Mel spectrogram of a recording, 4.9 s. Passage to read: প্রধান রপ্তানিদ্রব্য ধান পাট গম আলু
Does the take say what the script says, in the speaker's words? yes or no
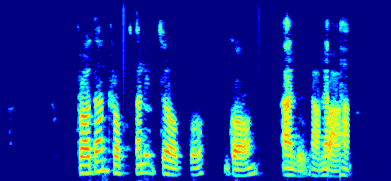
no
